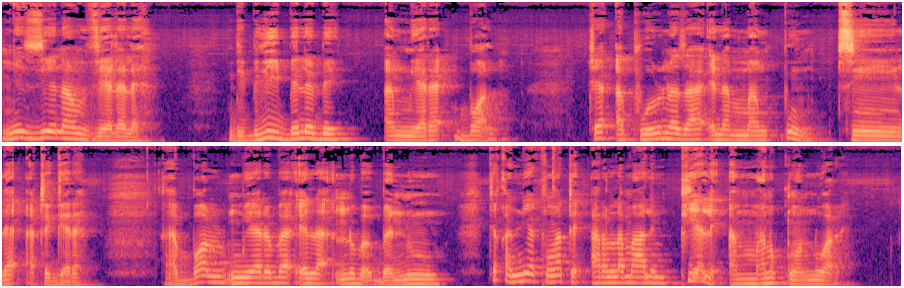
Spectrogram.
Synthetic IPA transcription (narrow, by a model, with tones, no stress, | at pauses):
ɲɛ˦zi˦e˦na˦ɱ˦vɪ˨ɛ˨lɛ˨lɛ˨ | bi˨bi˨liː˦be˦la˦be˦ | a˨ŋ͡mi˨ɛ˨ɾɛ˦bɔ˦˨l | t͡ʃɛ˦a˨pu˨o˨ɾu˦na˦zaː˨˦ʔɪ˦la˦ma˨ŋk͡po˦˨ŋtʰĩː˦la˦a̰˨tɪ˨ɡɛ̰˨ɾɛ˦ | a̰˨bɔ˦lŋ͡mi˦ɛ˨ɾɪ˦ba˦ʔɛ̰˦la̰˨nʊ˦ba˨ba˨nuː˦t͡ʃɛ˦ka˨nɪ˦ɛ˦ka˨ŋa˦tɪ˨a˨ɾɪ˦la˦maː˦lɪ˦m˦pɪ˦ɛ˦lɪ˨a˨ma˨˦nɪ˦kʊ˨ɔ˨nː˦ʊ˦ɔ˨ɾɪ˨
